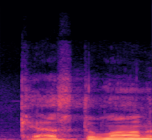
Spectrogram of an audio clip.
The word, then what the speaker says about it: Castellano: Castellano, you got Castellano. it. Yeah, it's not an easy one to It's not pronounce.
